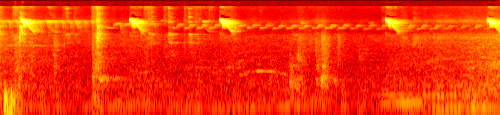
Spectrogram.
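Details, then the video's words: Oriental white-eye giving thin, very high, slightly falling chirps every one to two seconds, with a faint trilling thread between them over a low background rumble. "zosterops bird sound"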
